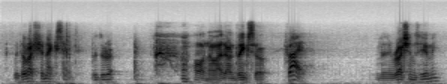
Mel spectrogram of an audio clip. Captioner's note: laughs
